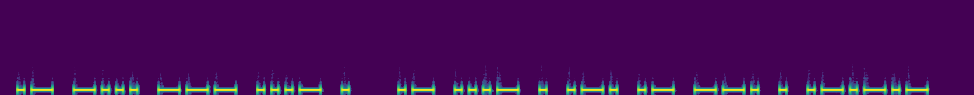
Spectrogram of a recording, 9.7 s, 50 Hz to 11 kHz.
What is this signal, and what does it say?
Morse code, heard as a keyed tone, about 17 wpm, 700 Hz. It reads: ABOVE AVERAGE.
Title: Sentences from Top 1000 Words - Review Part 6 - 17wpm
